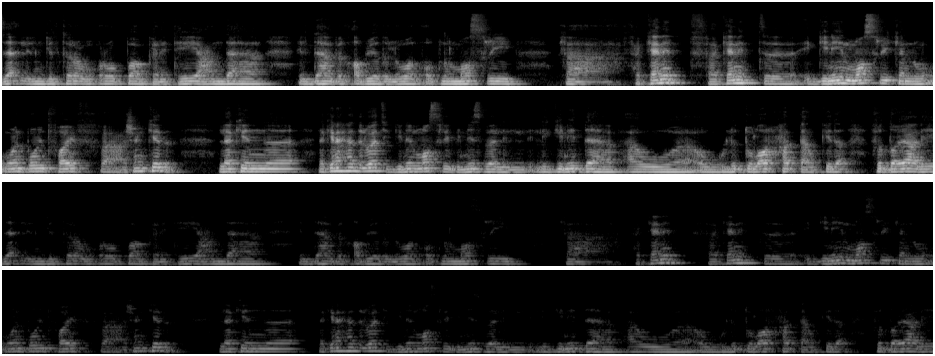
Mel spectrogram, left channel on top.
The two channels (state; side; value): quieter; right; 19.4 dB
